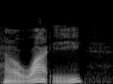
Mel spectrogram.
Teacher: off mounted on my Noble Steed Hawaii pronounced how y e stress on second syllable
